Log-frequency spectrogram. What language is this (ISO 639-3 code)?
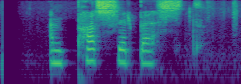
isl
